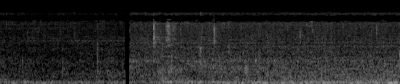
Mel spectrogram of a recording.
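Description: Chebakia dough deep-frying in hot oil: a steady sizzling hiss with small pops, which turns suddenly louder about a second in.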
